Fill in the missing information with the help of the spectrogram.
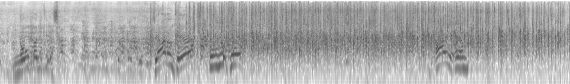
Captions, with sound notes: Nobody cares! (audience laughing) See, I don't care! Do you care? (audience laughing and clapping)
